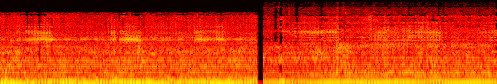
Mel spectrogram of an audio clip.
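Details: Siemens fridge running with a constant low hum and an uneven buzzing layer above it; strange noise, cause unknown.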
